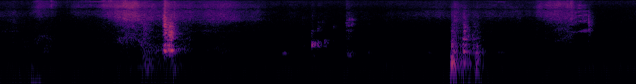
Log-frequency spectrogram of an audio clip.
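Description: Two short knocks about three seconds apart, each with light rustling around it: small objects, such as a paint cup, being handled and set down on a covered work table.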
